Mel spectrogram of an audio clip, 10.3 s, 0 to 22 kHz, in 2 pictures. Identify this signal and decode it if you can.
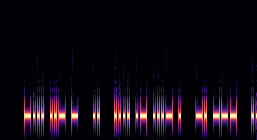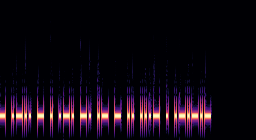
Morse code, heard as a keyed tone, about 28 wpm, 700 Hz. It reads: BUT I HAVE NO ALTERNATIVE.
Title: Sentences from Top 1000 Words - Review Part 4 - 28wpm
